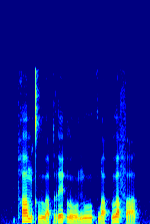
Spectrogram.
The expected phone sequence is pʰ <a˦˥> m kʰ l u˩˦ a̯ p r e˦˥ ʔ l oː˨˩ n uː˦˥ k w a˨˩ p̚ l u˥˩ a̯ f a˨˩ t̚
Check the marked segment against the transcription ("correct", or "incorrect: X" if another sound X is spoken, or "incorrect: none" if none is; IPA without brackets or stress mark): incorrect: a˥˩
